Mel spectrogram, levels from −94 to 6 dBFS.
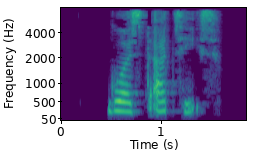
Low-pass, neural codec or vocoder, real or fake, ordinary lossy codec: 7.2 kHz; none; real; MP3, 32 kbps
